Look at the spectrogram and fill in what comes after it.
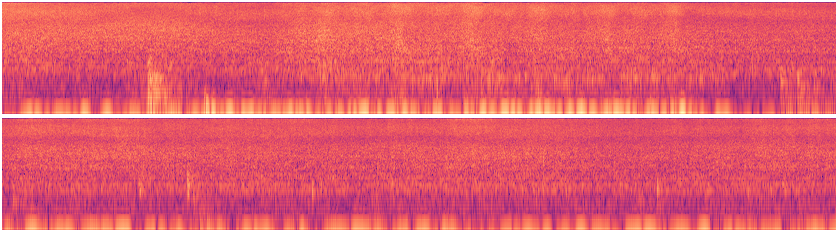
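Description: Diced raw potatoes sizzling in hot oil in a wok on high heat while being stirred with a wooden spatula. The sizzle is loudest for the first few seconds after they go in, then settles a little, with a single knock about a second in.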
